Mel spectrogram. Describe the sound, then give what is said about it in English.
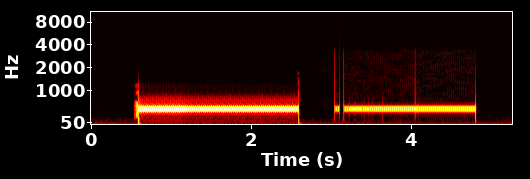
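A telephone ringback tone sounds twice, each a steady, loud electronic hum lasting about two seconds, separated by a short pause and a faint click, with no voices. “It's ringing.”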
